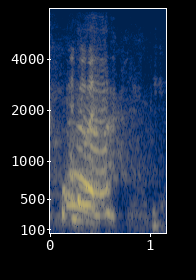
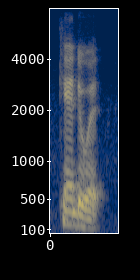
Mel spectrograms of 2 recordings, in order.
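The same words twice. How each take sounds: First: "Can't do it" stretched slowly and higher; drawn-out high. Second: Said in the usual way. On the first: Shown as a demonstration. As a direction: draw out "Can't do it" in high exasperation.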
